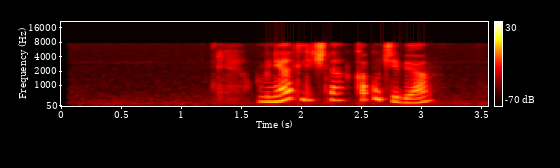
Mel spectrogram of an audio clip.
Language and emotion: Russian, positive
